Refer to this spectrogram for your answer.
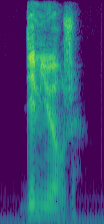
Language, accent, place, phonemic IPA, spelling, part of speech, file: French, France, Lyon, /de.mjyʁʒ/, démiurge, noun, LL-Q150 (fra)-démiurge.wav
- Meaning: demiurge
